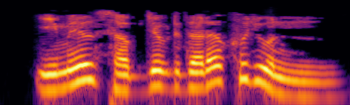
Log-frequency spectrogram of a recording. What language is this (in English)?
Bangla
